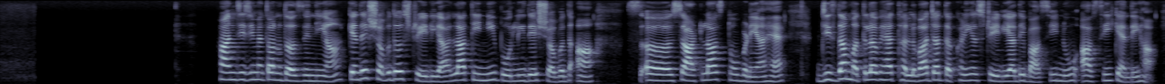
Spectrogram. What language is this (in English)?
Punjabi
